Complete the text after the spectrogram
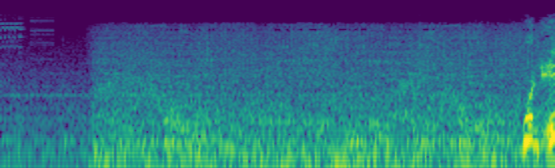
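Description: A monitor hisses loudly with static.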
